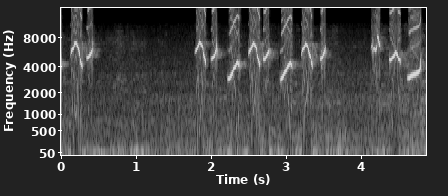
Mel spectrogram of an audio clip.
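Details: Great tit newly placed in a cage, singing energetically: a short opening phrase, a pause, then a run of sharp whistled rising and falling notes repeated quickly and somewhat irregularly, clear against faint background hiss.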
